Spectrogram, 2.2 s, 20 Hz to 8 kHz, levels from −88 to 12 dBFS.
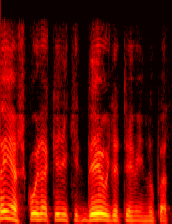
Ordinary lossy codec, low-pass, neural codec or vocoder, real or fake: none; 7.2 kHz; codec, 44.1 kHz, 7.8 kbps, DAC; fake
